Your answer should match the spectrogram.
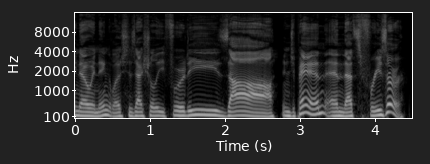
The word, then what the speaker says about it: Frieza: And also, like the flip side, there's Frieza, whose name is different from the thing he's a pun on because he does not have an extended A sound at the end of his name. And so instead of Freezer, he's just Frieza.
